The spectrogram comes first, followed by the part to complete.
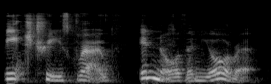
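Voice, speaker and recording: A woman reading a children's picture book aloud, slowly, clearly and carefully. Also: lowish voice, expressive. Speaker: storyteller.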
